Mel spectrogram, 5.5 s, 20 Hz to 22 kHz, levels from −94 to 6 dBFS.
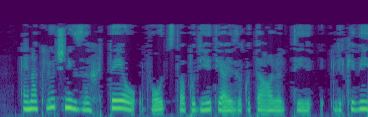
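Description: A speech recording with heavy transform-codec damage throughout: ringing, washy texture, signal-following hiss, and nothing above 10.1 kHz, likely from WMA compression at a low bitrate around 24 kbps. Pre-echo appears from 1.61 to 1.66 s, where quantisation noise spreads about 50 ms ahead of an attack as short hiss and softens its onset.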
